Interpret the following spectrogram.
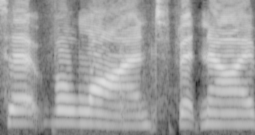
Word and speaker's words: Volant: romance so there you have it the correct pronunciation of this little town is Volant reporting in Volant I'm Amanda Conway for the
